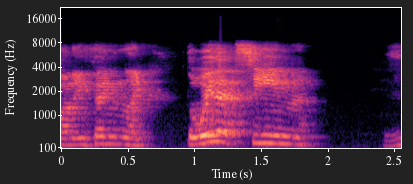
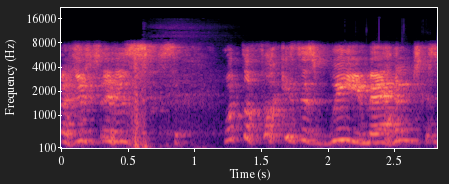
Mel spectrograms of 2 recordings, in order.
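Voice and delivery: mock-angry ridiculous rant, much higher pitch; 6 semitones higher than usual. Describing a comedian's bit, imitating his ridiculous rant. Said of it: "ridiculous rant".

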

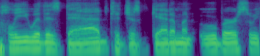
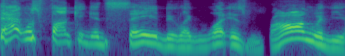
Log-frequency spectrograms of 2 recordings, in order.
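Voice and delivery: very high, scolding, berating yell; 10 semitones higher than usual. Retelling driving away from a gas station, imitating own past yell. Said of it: "yelling at myself".

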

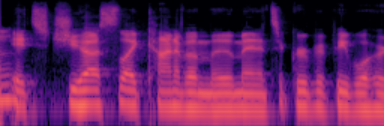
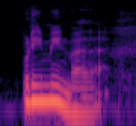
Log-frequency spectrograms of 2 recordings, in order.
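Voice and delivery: mimicked calm voice, pitched higher; 4 semitones higher than usual. Imitating a radio interviewer asking a guest questions: imitating a calm interviewer voice. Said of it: "he has a calm voice like that".

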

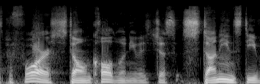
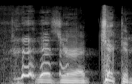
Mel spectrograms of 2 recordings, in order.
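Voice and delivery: normal talking voice

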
